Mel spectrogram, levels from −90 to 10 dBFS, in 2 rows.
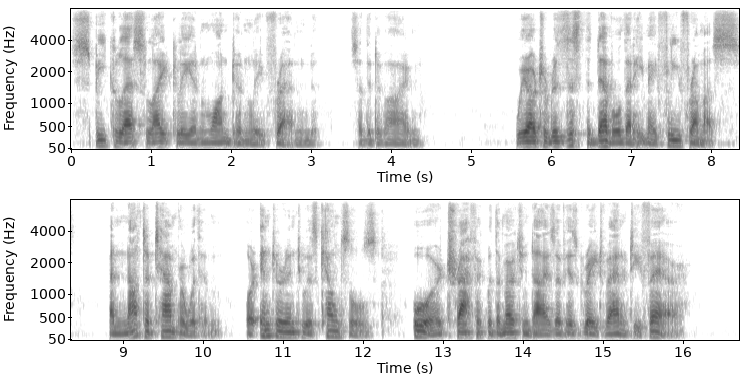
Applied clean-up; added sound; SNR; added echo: none; none; none; none.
